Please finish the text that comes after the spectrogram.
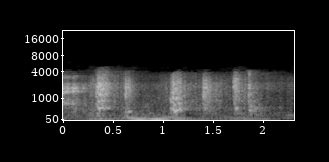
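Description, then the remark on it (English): The door of Garth Dragman's home being opened, heard as a series of wooden knocks and scrapes spaced through a couple of seconds over a low rumble, with no one talking. “Don't ring, Mrs. Dale. The door is open.”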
